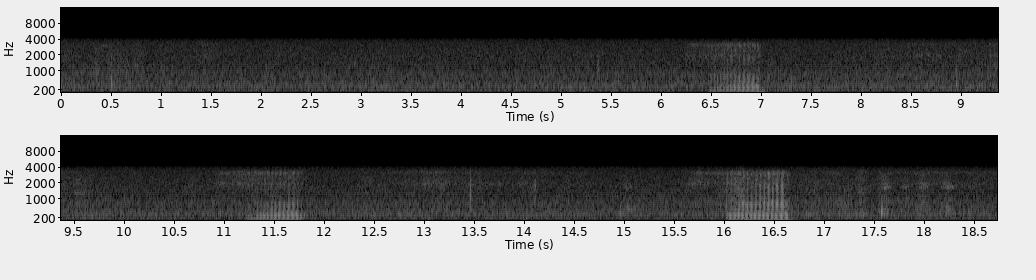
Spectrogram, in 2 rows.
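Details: Three short, buzzy snores about five seconds apart, around 12 a minute, from a sleeping puppy over steady room hiss; snoring.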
